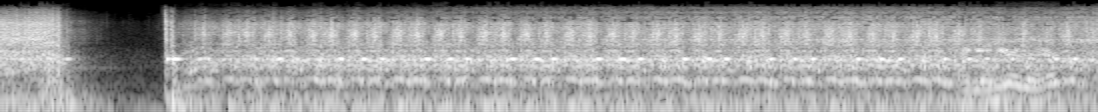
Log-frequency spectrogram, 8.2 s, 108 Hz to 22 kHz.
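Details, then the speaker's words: Old Sullair 185 gas compressor with engine switch missing, cranked to push fuel through the line to the carburetor; even cranking about three beats a second, never catches, no spark, fuel spraying toward exhaust. "well I'm sure glad that we didn't spark because it was shooting fuel right there to the uh exhaust but we got fuel there"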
